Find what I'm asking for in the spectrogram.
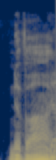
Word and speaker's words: Navage: You have to say it like this, Navage.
